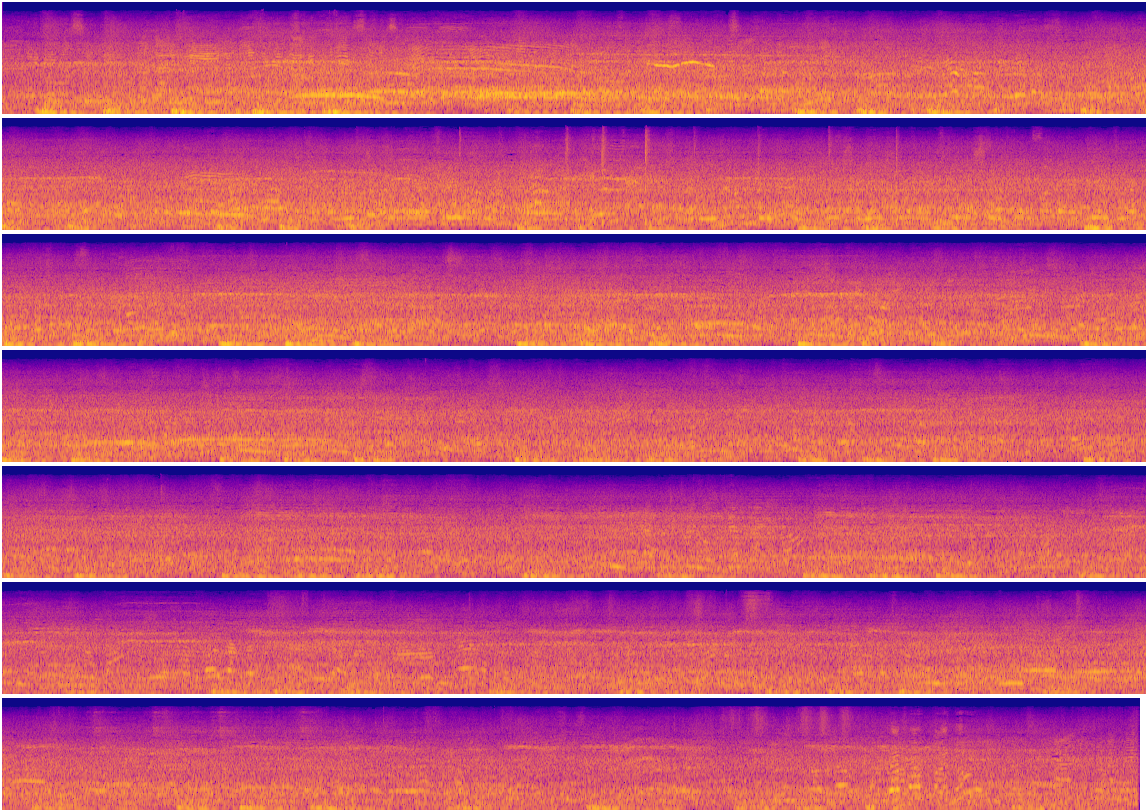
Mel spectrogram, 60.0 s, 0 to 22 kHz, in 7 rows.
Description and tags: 20090105.crowd.drums
large crowd, parade with drums approaching during Christmas celebrations in Seville, Spain. Recorded using two Shure WL183 + Fel preamp + Edirol R09 recorder
city, crowd, field-recording, marching-band, people, seville, voices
